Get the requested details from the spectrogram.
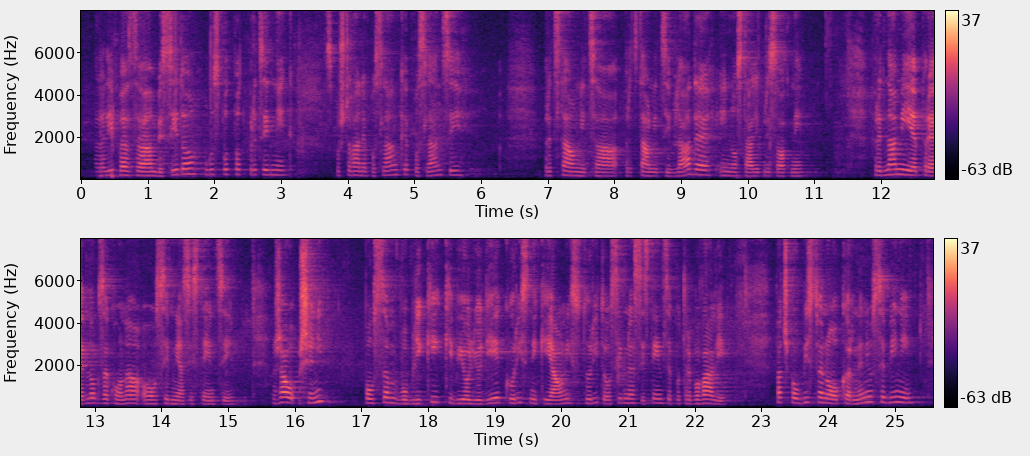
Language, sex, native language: Slovenian, female, Slovenian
